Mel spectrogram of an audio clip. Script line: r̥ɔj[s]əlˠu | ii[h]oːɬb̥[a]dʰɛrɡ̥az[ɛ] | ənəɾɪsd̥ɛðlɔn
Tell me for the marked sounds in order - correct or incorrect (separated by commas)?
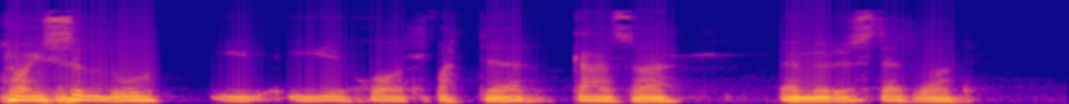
correct, correct, correct, incorrect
